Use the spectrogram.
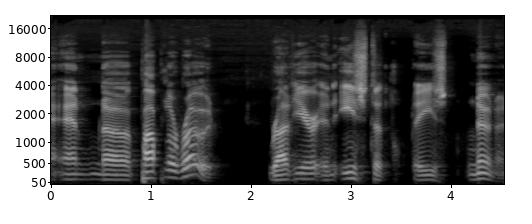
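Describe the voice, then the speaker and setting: Someone with a coastal Georgia accent speaks at a very slow pace but with lively intonation. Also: man. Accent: US Southern (coastal Georgia). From US South, Georgia (Savannah area). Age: 70s. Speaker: congressional candidate, Vietnam veteran. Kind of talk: candidate forum speech.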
